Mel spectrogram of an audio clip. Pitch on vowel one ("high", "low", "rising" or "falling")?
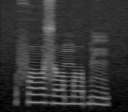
high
